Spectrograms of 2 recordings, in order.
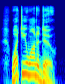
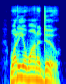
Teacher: want to becomes wanna, and should have becomes shoulda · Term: reductions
